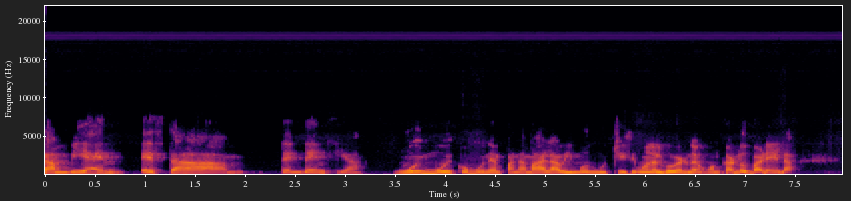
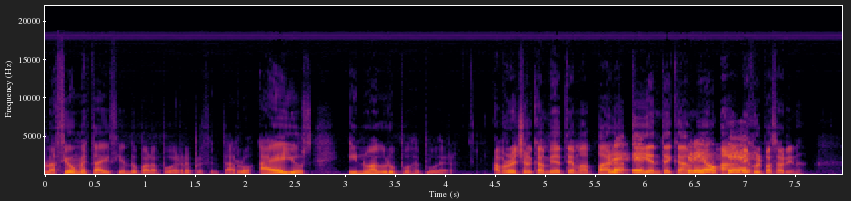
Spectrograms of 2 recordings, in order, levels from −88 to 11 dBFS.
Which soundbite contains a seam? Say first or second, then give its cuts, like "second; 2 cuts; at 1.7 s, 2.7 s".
second; 1 cut; at 5.9 s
